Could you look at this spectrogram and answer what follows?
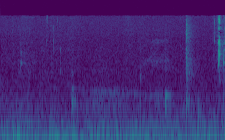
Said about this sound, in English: I'm going to have to take another sip to continue, but it was a really good sip.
